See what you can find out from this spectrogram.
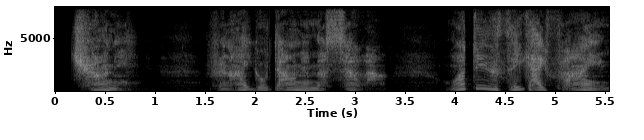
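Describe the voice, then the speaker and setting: Someone speaks in a put-on character voice at a fairly slow pace. Long pauses come often. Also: man, high pitch for a man. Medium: audio drama.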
